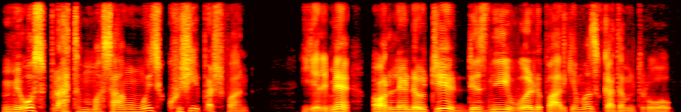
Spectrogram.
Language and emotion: Kashmiri, happy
